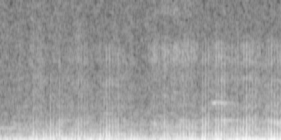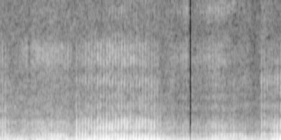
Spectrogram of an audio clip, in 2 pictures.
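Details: Domestic cat snoring indoors: a steady low, rattling rumble with rhythmic pulsing, swelling into louder raspy breaths around every two seconds, with no other sounds.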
